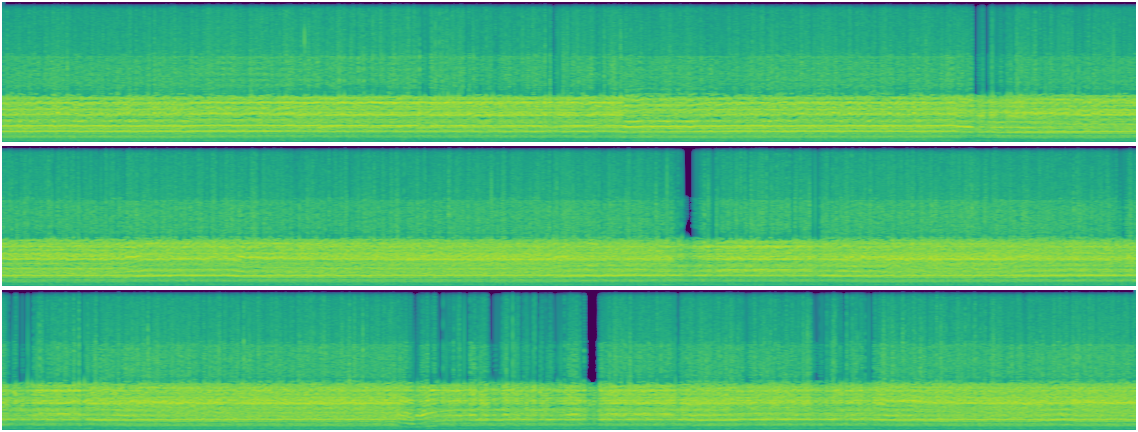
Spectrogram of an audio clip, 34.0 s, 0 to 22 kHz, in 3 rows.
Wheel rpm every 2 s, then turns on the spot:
210, 230, 230, 210, 210, 210, 220, 220, 220, 230, 220, 230, 210, 210, 230, 230, 210.
none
